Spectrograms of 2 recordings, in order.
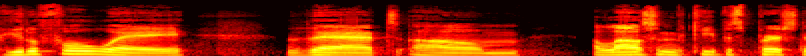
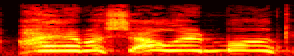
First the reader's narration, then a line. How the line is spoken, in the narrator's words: he shouts out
